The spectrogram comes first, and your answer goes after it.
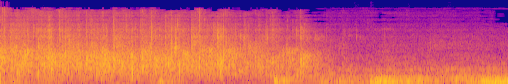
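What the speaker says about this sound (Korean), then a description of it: "힘찬 박수로 부탁드리겠습니다." Audience applause at a book concert in Changwon greeting a politician, a loud sustained crowd clapping that tapers slightly after about three seconds, with some low crowd rumble underneath.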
